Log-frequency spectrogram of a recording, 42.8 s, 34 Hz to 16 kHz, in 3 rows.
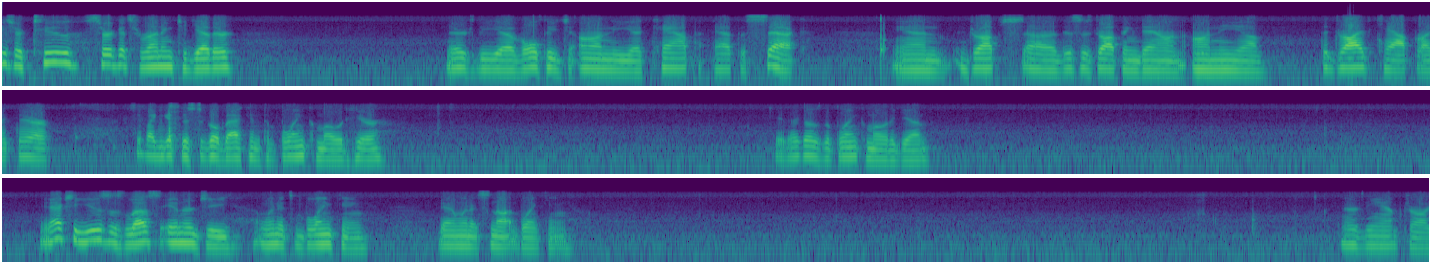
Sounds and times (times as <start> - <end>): Speech: 0.0 - 2.4, 4.4 - 8.0, 8.9 - 14.8, 15.6 - 18.2, 22.0 - 23.6, 28.9 - 32.2, 32.9 - 34.3, 41.9 - 42.8.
